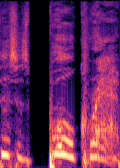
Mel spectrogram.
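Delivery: very high-pitched, shrill yelling outburst. Retelling how he sat there at the press conference: imitating someone yelling. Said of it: "he was yelling".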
